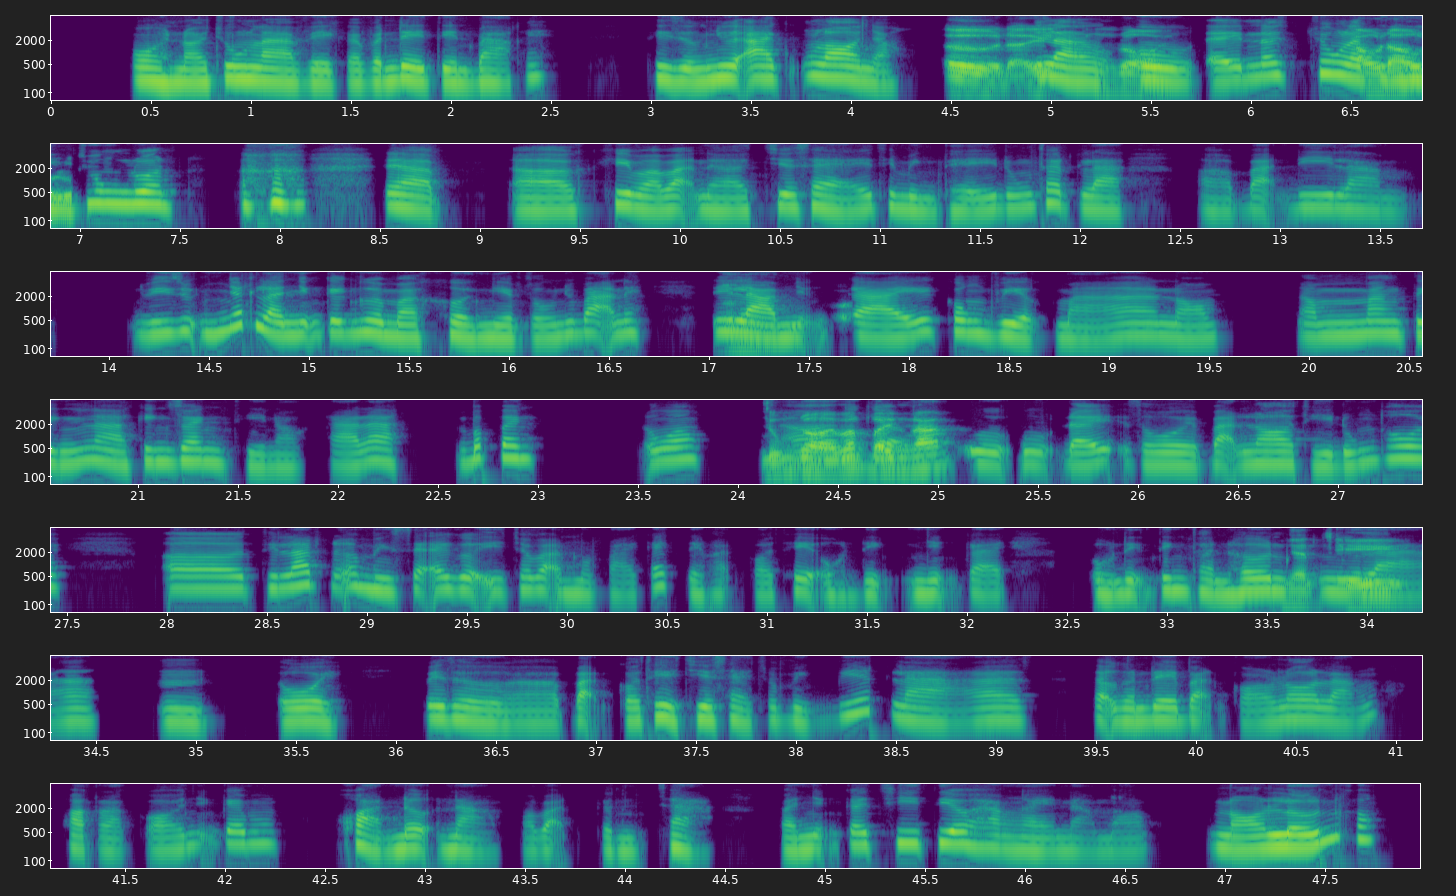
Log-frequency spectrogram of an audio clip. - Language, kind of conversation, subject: Vietnamese, advice, Làm thế nào để đối phó với lo lắng về tiền bạc khi bạn không biết bắt đầu từ đâu?
- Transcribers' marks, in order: tapping; chuckle; other background noise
